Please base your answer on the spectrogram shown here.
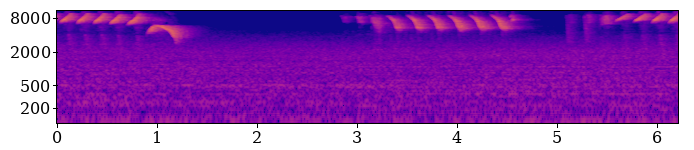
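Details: Bananaquit in a singing duel, opening with a fast high trill ending in a downslurred note, then after a pause another run of sharp, wheezy high notes, and a third phrase starting.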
